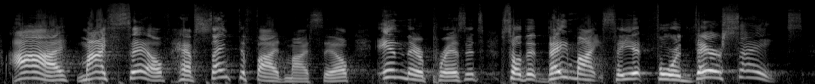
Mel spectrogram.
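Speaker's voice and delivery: loud, high, slow voice of Jesus praying; fervent prayer. Retold or imitated. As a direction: plead with the Father. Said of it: "Jesus is saying, Father".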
